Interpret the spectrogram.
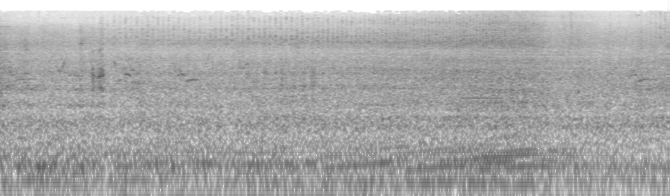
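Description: A small SUV's engine running and pulling away as it crosses the railway tracks once the gates lift, loudest around five seconds in, over a steady low rumble.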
